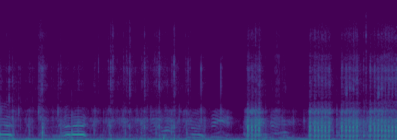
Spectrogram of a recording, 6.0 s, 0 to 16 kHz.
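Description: Airsoft rifles fire in bursts of rapid clicks and pops during an overnight milsim game, with a CYMA CM028 AK-47 in use; players shout and talk over the shots, which grow denser toward the end.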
